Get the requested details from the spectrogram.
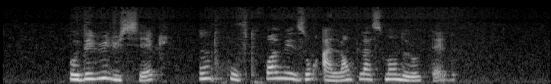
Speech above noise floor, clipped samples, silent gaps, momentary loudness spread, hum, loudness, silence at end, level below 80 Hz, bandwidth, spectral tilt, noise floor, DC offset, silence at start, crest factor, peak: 30 dB; under 0.1%; none; 13 LU; none; -20 LUFS; 0.95 s; -56 dBFS; 16.5 kHz; -5.5 dB/octave; -49 dBFS; under 0.1%; 0.7 s; 18 dB; -2 dBFS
